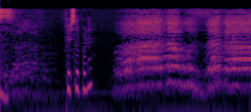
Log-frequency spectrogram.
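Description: A woman recites in a slow, melodic voice.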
